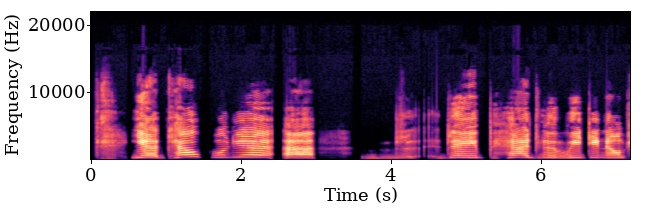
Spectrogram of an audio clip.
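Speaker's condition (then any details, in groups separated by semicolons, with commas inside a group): Cerebral palsy; from birth; 57 years, unable to walk about 10 years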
